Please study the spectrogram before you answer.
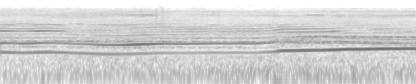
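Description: A corgi gives a long, sustained howl that dips slightly, then steps up higher.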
